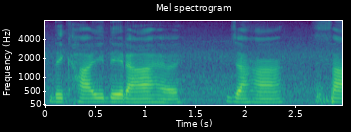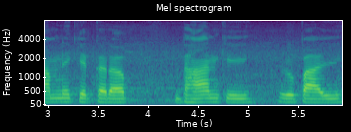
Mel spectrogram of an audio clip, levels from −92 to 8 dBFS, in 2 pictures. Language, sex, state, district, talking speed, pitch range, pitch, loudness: Hindi, male, Bihar, Kaimur, 110 wpm, 120-130 Hz, 125 Hz, -18 LUFS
